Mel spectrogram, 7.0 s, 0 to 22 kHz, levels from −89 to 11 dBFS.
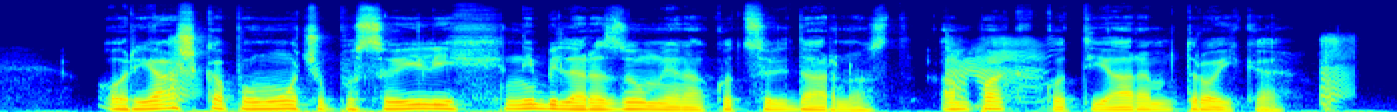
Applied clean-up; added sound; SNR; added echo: neural mask model Resemble Enhance denoiser.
